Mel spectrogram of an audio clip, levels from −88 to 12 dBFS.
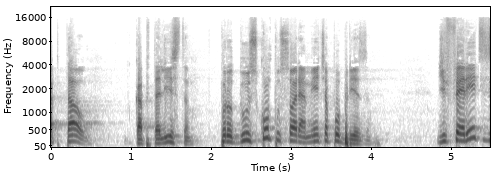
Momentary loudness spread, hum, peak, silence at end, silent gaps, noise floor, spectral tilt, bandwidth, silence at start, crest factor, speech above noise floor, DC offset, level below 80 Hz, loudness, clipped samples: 11 LU; none; -4 dBFS; 0 s; none; -65 dBFS; -5.5 dB/octave; 16.5 kHz; 0 s; 20 dB; 43 dB; under 0.1%; -48 dBFS; -23 LUFS; under 0.1%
